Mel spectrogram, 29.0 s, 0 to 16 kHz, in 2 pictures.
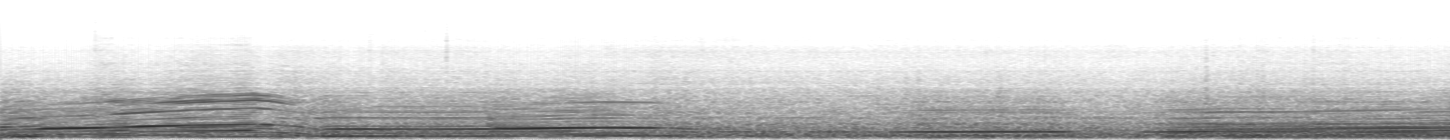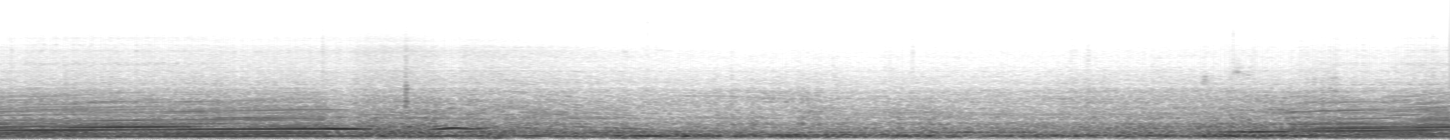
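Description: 2016 Corvette's V8 engine pulling hard through the gears, heard from inside the car: the pitch climbs and drops at an upshift about three seconds in, climbs again through the middle, then falls away as the car slows and a lower gear goes in, rising once more near the end.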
